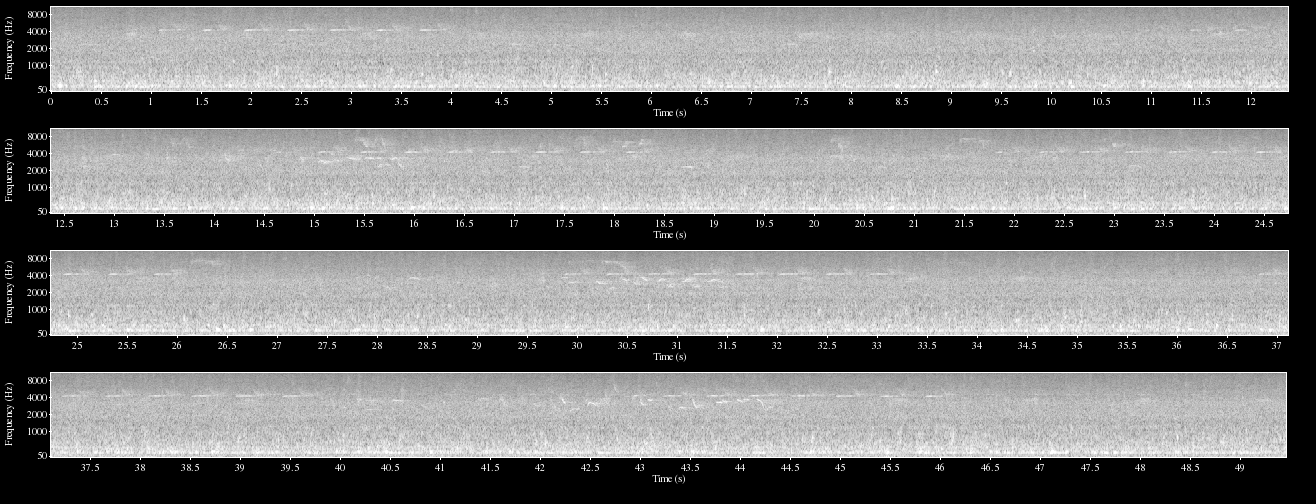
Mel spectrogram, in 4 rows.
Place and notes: Zatolmin, Tolmin, Slovenia - Source of river Tolminka
Water from source of river Tolminka flowing in a stream, birds
Recorded with ZOOM H5 and LOM Uši Pro, Olson Wing array.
